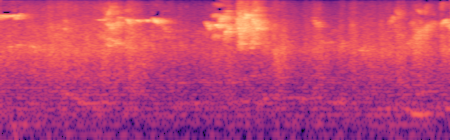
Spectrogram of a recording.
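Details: Singing-competition white-eye from Pontianak, West Kalimantan, Indonesia, pours out high warbling twitters with a thin whistled note early and a loud chattering burst near the middle.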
